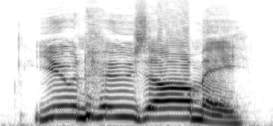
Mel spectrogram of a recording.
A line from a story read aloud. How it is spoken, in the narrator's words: shouted above the wind, derisively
